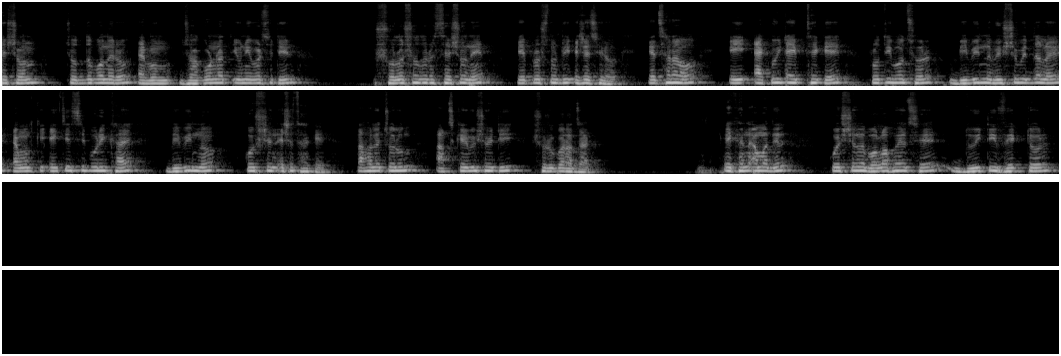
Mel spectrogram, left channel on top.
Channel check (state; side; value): silent; right; digital silence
